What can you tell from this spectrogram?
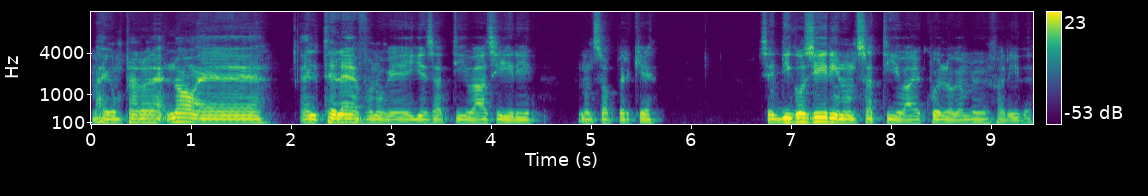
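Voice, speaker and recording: A man in monotone, flat intonation with long, frequent pauses, on a very clean recording with a silent background. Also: medium pitch for a man, moderate pace. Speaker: football streamer. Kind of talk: live stream chat reading comments. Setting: live stream.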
